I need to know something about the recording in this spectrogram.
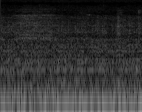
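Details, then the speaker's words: Austin Allegro fully warmed up, with a slightly shaky idle, just after the carburettor idle adjustment was turned clockwise and the engine was revved out. It settles into a low, even, smooth idle; normal. "turn clockwise as you can hear it's already a bit more comfortable and I've rubed it up as well"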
